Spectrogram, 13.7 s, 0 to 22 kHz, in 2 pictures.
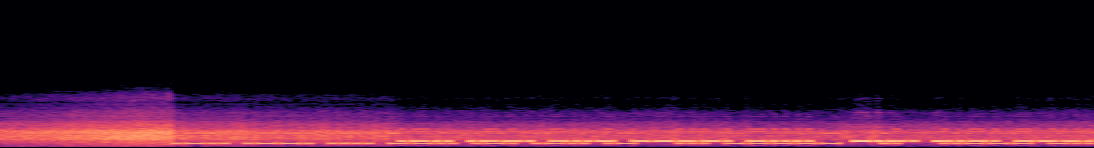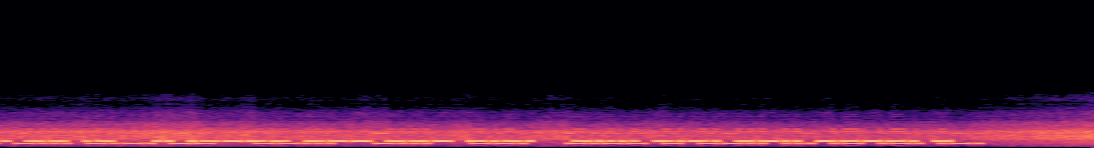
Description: Morse code, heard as two keyed tones, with radio static. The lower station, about 32 wpm, 750 Hz: LPHZRLA S0 I 2DBCM 7 B G YTZSARR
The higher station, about 33 wpm, 1060 Hz: LPX96 CC8MA I1OOC 6CZ9T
